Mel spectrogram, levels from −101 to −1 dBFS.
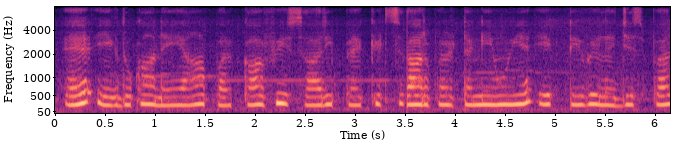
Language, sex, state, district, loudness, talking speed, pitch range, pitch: Hindi, female, Maharashtra, Aurangabad, -23 LUFS, 185 wpm, 240-260 Hz, 245 Hz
